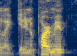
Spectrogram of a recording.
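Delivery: ordinary delivery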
